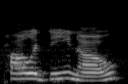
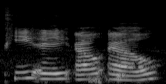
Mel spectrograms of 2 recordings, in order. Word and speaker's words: Palladino: Okay, So they went and visited the psychic medium Usapia, which is spelled Eusapia, and his last name is Palladino, which was Palladino.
